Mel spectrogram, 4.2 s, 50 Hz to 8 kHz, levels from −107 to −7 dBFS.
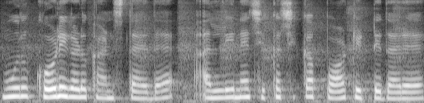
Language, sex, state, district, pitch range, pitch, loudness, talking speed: Kannada, female, Karnataka, Shimoga, 200-230 Hz, 215 Hz, -18 LUFS, 125 wpm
